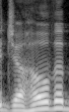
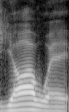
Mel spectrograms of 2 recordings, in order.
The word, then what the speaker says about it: Yahweh: No one knows how to pronounce it. Some people say Jehovah, but it can't be that because there's no J sound in Hebrew. So I believe the pronunciation is Yahweh or Yahweh.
